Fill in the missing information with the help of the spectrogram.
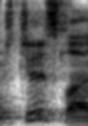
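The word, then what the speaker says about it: Stützle: But a name like Tim Stutzel, who knows? It's Tim Stutzla.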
